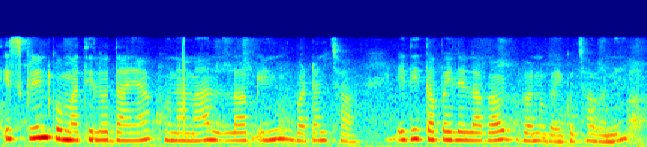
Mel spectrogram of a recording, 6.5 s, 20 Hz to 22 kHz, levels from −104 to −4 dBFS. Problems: background sounds at intervals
